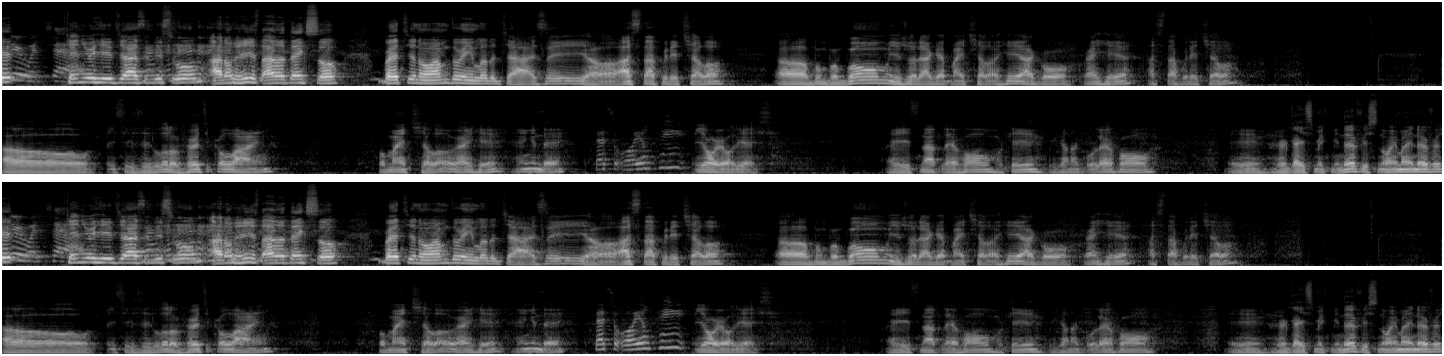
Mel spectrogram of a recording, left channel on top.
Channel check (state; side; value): normal; both; correlation 0.94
